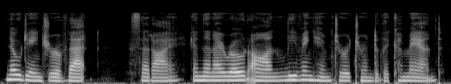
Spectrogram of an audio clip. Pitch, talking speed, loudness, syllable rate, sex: 180 Hz, 240 wpm, -17 LUFS, 5.6 syllables/s, female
